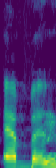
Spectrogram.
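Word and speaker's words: אבן: okay okay so here's Evan here you have the olive bet EV there's no ball in the middle of the B and the final noon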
